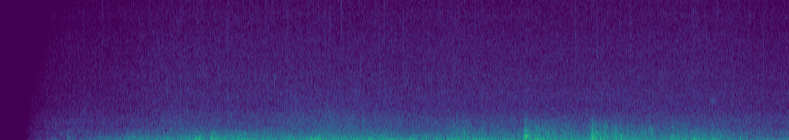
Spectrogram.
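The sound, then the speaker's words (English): Steady rain pours down while low thunder rumbles continuously, with a couple of louder rolling swells near the end; no voices, just the dense wash of a storm. “Look at the rain.”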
